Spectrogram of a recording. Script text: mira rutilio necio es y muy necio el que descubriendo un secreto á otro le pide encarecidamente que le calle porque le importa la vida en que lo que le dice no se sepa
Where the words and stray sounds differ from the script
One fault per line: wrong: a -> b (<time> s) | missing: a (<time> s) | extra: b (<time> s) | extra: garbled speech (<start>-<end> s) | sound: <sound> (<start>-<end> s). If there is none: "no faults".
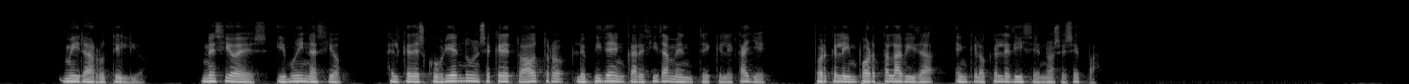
no faults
